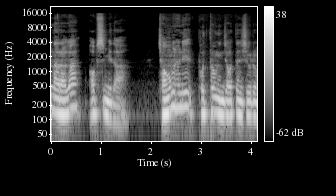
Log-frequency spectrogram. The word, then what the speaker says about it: 정음: 정음으로 하는 거예요. 정음. 정음. 정음. 정음. 그렇게 발음하셔야 돼요. 정. 정. 음. 음. 음자는 안쪽에서 나오는 거죠.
